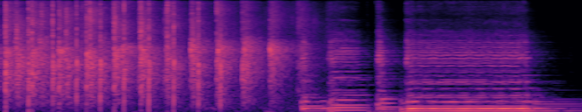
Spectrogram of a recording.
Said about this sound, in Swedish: Jag tycker att vi har applåderat oss själva. Ja, vi applåderar publiken.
